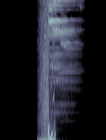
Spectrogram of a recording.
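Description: A single cartoon sound effect a little under a second in: a deep thump with a bright hiss over it and a quick upward sweep, fading away within about a second.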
